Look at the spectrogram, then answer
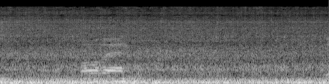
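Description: A John Deere tractor engine idles and chugs steadily as the tractor enters the show arena at a steam show, a mid-pitched running engine heard under a loudspeaker commentator's voice.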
